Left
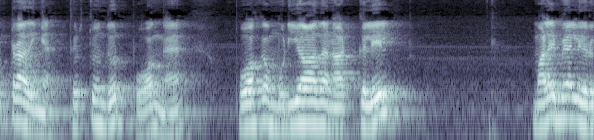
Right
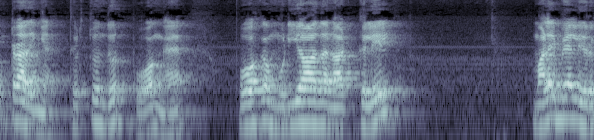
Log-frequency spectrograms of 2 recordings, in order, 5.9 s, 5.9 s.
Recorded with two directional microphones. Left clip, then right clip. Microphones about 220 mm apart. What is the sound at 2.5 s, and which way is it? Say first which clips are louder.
A man's voice: left 6 dB; 10° left (ahead or behind).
